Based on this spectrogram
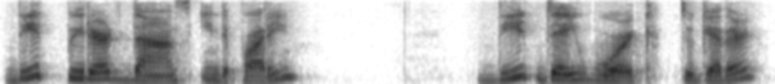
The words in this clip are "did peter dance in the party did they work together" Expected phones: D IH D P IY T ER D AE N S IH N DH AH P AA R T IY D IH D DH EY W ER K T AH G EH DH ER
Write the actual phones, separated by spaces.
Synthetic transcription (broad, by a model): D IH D P IY T ER D AE N S IH N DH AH P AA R T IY D IH D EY W ER K T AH G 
